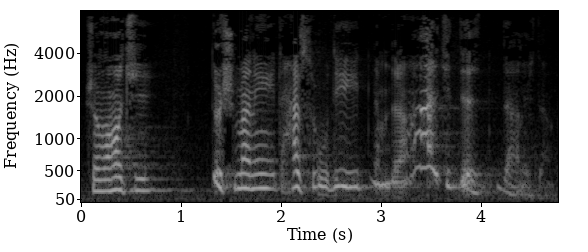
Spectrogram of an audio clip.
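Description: Husky gravelly preacher guy, swings from loud bits to whispers, echoey hall, dull lo-fi sound. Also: high voice, wildly swooping pitch. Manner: switches between slow chanted Arabic quotes and quick colloquial explanation; dramatic, swinging from loud outbursts to hushed whispers. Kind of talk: sermon retelling religious history.

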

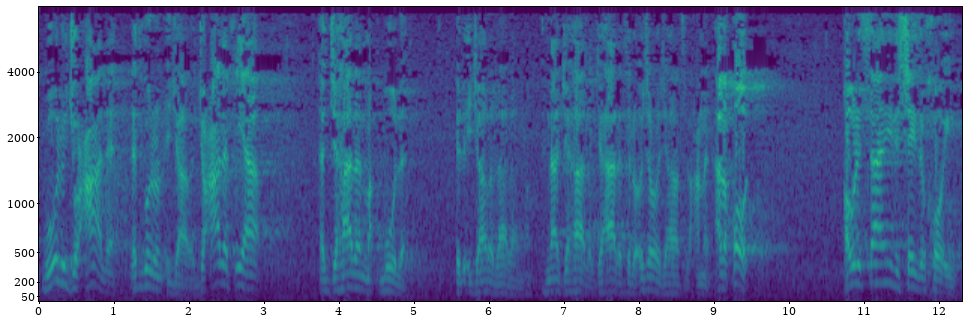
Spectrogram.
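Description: A man's voice: mid-range voice, fast talker, slight background noise. A man with an Iraqi Arabic accent teaching a jurisprudence lesson, arguing his points and firing rhetorical questions. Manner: animated, argumentative, fires rhetorical questions. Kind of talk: religious jurisprudence lecture. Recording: echoey hall, dull lo-fi sound.

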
